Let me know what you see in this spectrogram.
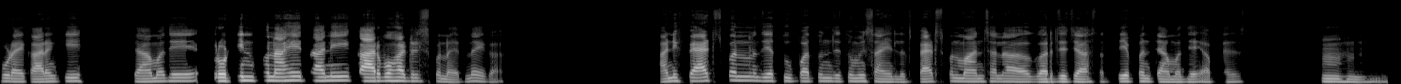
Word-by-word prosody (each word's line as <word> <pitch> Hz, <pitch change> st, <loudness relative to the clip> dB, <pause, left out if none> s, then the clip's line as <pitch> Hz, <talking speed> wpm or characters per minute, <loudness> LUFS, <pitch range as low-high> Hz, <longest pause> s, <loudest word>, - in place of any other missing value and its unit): Food 145 Hz, -2 st, 0 dB
आहे 130 Hz, -1 st, +1 dB
कारण 130 Hz, +2 st, +1 dB
की 155 Hz, 0 st, -1 dB, 0.6 s
त्यामध्ये 150 Hz, +4 st, 0 dB, 0.2 s
प्रोटीन 180 Hz, +3 st, +5 dB
पण 180 Hz, -1 st, +4 dB
आहेत 180 Hz, +1 st, +4 dB
आणि 185 Hz, +2 st, +4 dB
कार्बोहायड्रेट्स 165 Hz, -1 st, +5 dB
पण 135 Hz, -3 st, -4 dB
आहेत 110 Hz, +2 st, -7 dB
नाही 145 Hz, -1 st, -5 dB
का. -, -, -13 dB, 1.6 s
आणि 140 Hz, +5 st, +1 dB
फॅट्स 160 Hz, +2 st, +3 dB
पण 185 Hz, -3 st, 0 dB
जे 165 Hz, 0 st, +1 dB
तुपातून 150 Hz, 0 st, -3 dB
जे 140 Hz, -, -4 dB
तुम्ही 145 Hz, 0 st, -2 dB
सांगितल, 125 Hz, -4 st, -4 dB, 0.2 s
फॅट्स 130 Hz, +1 st, 0 dB
पण 150 Hz, -, -5 dB
माणसाला 135 Hz, 0 st, -1 dB, 0.2 s
गरजेचे 130 Hz, +1 st, 0 dB
असतात. 125 Hz, +2 st, -2 dB
ते 140 Hz, -, +3 dB
पण 140 Hz, -1 st, -2 dB
त्यामध्ये 120 Hz, -1 st, -3 dB
आपल्याला 115 Hz, +1 st, -9 dB, 0.9 s
हं, 135 Hz, -1 st, 0 dB
हं. 120 Hz, +1 st, -8 dB
145 Hz, 140 wpm, -25 LUFS, 130-160 Hz, 1.6 s, प्रोटीन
